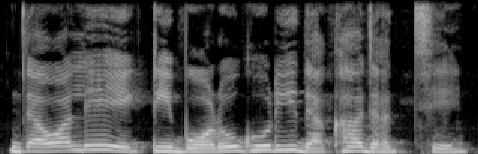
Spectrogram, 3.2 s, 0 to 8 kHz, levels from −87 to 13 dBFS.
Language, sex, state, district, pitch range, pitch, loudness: Bengali, female, West Bengal, Alipurduar, 180-220 Hz, 200 Hz, -12 LUFS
